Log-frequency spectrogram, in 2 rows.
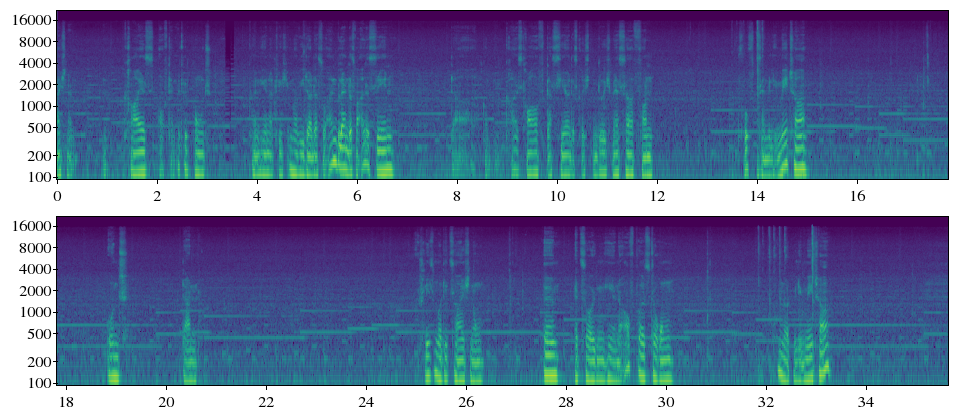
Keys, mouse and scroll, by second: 0.6 click, 4.5 click, 7.3 click, 8.1 click, 8.6 right click, 9.3 click, 10.8 click, 13.4 KP_1, 13.7 KP_5, 14.0 KP_Enter, 15.9-17.2 drag, 18.0-18.4 scroll down 2, 18.6 scroll up 2, 21.6-21.9 scroll down 2, 22.4 scroll up 2, 25.1 click, 28.9 click, 31.8 KP_1, 32.0 KP_0, 32.2 KP_0, 32.8 Tab, 33.9-35.0 drag.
